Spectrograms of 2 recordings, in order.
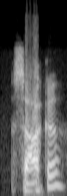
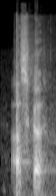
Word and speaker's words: Asuka: to to say her name because I always mispronounce it Saka yep Asuka ASA wow I even failed that fail class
